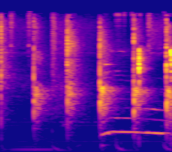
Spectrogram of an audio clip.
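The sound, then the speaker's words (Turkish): Around five sharp hand claps at a slow, hesitant, evenly spaced pace, two people trying to clap together to mark a first anniversary, sparse and tentative and cut off rather than real applause, with a faint steady hum beneath the last few. “Ben alkışlamaya çalıştım, sen kestin.”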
